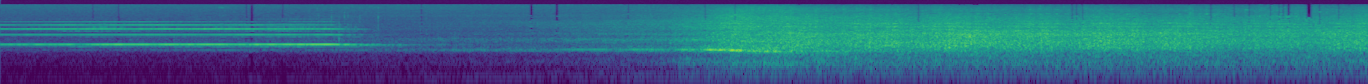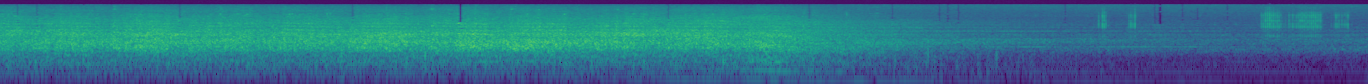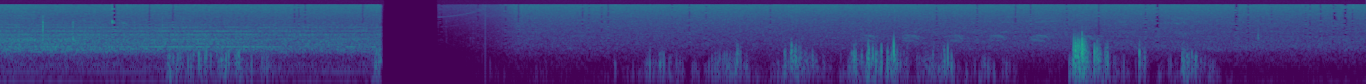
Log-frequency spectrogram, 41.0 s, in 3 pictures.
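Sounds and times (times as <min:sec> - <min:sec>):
train horn: 0:00.0 - 0:10.0, 0:16.6 - 0:31.2
train coaches rushing and rattling: 0:05.0 - 0:28.8.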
